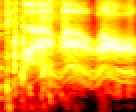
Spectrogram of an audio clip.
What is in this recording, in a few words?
Vibrant Squirrel Play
